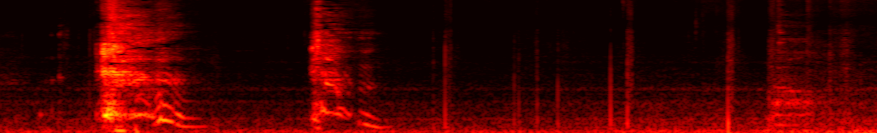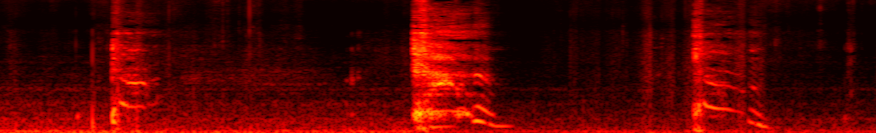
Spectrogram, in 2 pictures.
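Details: Coughing fit from a throat tickle with shortness of breath, recorded in a car; chest patting, water and an inhaler did not stop it: six harsh, rasping coughs with gaps, faint car noise.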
